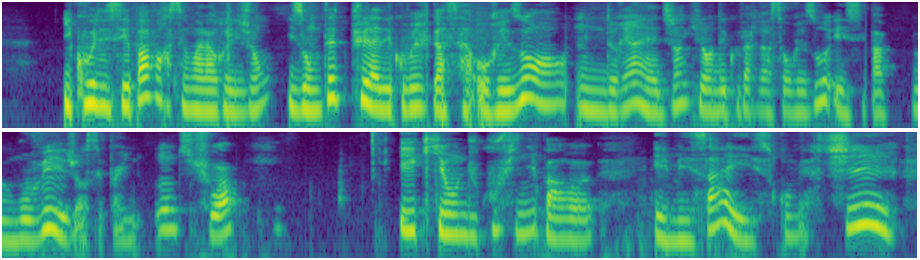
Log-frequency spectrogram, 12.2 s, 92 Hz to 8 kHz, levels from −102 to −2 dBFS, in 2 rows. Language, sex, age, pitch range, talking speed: French, female, 20-39, 180-225 Hz, 270 wpm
